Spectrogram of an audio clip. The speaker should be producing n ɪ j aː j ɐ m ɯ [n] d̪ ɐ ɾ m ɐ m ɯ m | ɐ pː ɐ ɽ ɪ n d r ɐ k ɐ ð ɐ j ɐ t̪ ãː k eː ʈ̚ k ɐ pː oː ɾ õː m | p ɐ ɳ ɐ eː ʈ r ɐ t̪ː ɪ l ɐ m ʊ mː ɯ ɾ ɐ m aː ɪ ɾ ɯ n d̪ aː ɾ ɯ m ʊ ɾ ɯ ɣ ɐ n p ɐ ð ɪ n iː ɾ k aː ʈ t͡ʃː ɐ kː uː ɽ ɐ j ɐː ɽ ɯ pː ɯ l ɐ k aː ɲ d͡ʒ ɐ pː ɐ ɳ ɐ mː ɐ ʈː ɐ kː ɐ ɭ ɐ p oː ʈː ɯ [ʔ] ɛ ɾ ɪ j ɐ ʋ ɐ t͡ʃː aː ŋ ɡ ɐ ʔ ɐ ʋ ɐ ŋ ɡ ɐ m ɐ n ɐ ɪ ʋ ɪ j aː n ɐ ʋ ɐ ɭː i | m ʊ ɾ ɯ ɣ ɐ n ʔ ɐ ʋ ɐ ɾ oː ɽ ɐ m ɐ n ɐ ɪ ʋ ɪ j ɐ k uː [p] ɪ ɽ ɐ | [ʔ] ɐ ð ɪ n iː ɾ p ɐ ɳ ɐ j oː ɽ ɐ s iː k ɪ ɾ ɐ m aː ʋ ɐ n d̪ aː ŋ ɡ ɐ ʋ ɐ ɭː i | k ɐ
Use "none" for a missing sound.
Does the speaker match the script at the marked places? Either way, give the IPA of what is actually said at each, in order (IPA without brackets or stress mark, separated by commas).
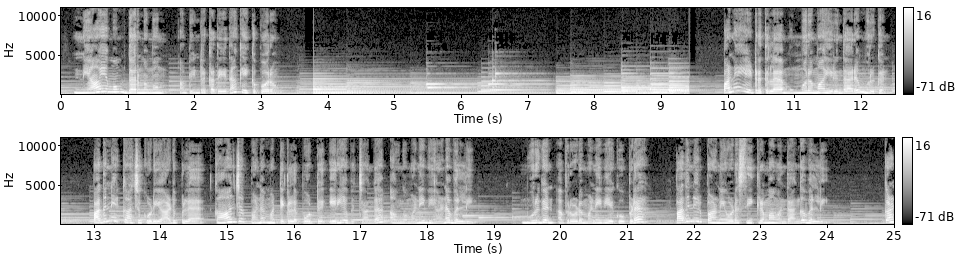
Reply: m, ʔ, p, p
